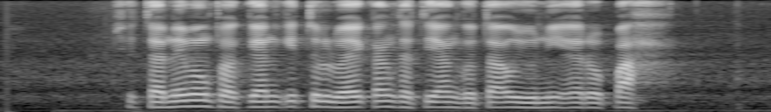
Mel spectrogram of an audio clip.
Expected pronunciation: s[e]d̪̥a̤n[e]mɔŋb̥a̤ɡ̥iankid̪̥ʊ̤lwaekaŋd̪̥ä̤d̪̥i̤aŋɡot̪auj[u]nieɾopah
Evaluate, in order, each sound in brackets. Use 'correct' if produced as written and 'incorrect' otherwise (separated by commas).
incorrect, correct, correct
